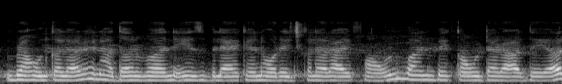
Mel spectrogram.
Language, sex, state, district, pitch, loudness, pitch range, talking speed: English, female, Odisha, Nuapada, 195 Hz, -17 LUFS, 185-200 Hz, 180 wpm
